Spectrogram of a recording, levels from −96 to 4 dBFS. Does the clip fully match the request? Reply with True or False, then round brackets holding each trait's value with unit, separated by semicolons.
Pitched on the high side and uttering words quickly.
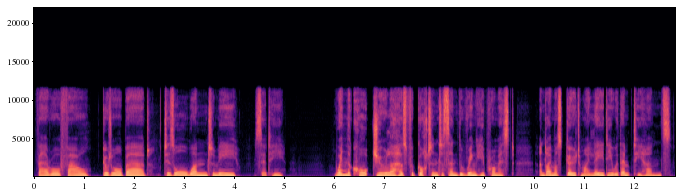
False (225 Hz; 165 wpm)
